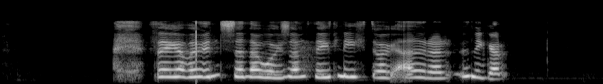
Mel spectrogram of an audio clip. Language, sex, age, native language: Icelandic, other, 20-29, Icelandic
